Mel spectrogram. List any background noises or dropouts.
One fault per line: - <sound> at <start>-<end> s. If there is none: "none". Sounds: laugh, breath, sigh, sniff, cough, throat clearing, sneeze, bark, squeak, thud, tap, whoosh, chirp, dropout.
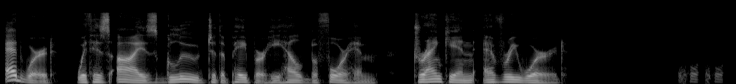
- laugh at 6.8-7.2 s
